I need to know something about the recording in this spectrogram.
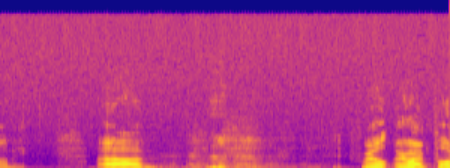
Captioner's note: laughter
